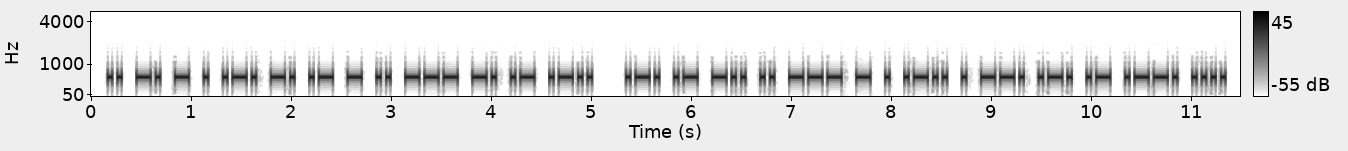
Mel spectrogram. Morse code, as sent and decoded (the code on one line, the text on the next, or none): .. -. - . .-. -. .- - .. --- -. .- .-.. / .-. .- -.. .. --- - . .-.. --. .-. .- .--. ....
INTERNATIONAL RADIOTELEGRAPH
